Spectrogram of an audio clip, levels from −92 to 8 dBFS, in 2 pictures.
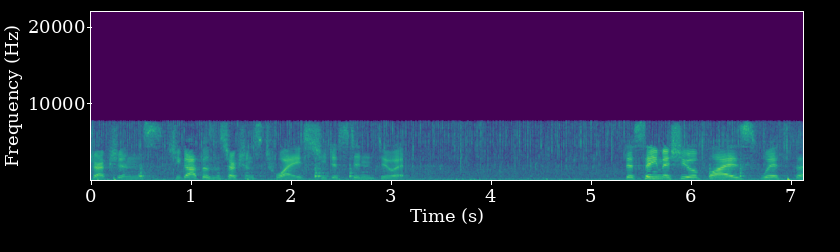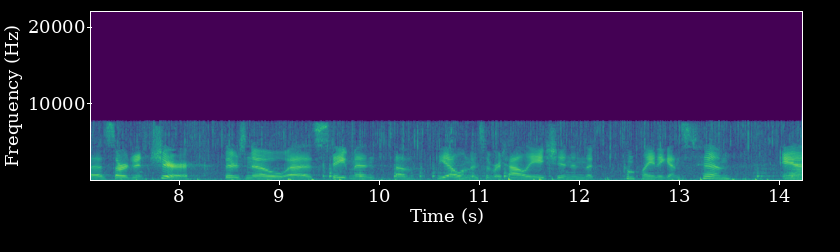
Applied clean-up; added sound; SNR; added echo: none; Rain; 10 dB; none.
